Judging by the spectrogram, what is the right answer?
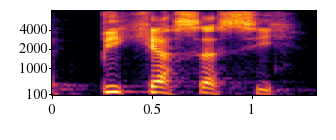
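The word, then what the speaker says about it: Piḫaššašši: une épiclèse, qui est Pikasasi. Là aussi, comme ça se prononce, P-I, Chet, qui, si vous voulez, A, 2-S, A, 2-S-I.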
